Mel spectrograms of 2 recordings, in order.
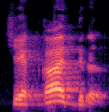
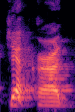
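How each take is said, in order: First: The word is said in its full form. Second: The word is said in a shortened form. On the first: This is the formal form. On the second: This is the everyday spoken form.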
